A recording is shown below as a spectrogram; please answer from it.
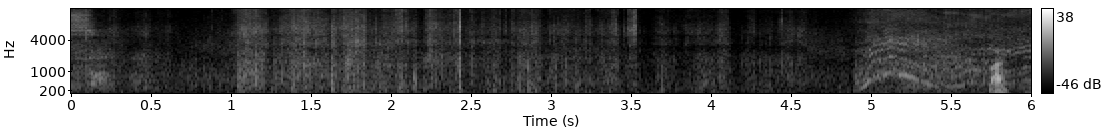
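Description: Nylon tent flysheet rustling as the door panel is handled and hung back, with a single sharp click about two and a half seconds in.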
